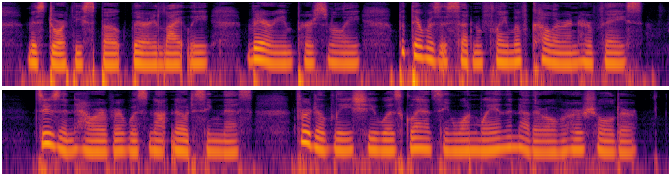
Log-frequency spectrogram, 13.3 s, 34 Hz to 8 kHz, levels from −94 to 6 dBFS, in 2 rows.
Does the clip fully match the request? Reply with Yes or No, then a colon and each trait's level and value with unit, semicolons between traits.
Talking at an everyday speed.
Yes: average, 155 wpm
